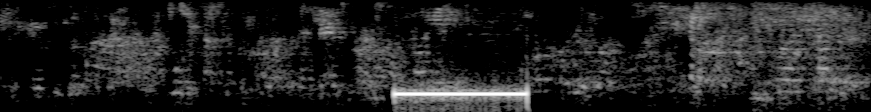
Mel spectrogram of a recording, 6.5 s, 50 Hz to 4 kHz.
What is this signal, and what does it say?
Ringback tone (Europe, 425 Hz), with speech.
